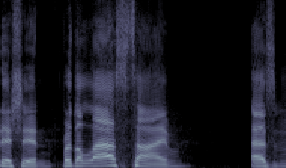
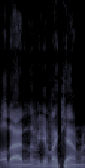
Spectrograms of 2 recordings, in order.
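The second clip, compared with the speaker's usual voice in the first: usual speaking voice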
